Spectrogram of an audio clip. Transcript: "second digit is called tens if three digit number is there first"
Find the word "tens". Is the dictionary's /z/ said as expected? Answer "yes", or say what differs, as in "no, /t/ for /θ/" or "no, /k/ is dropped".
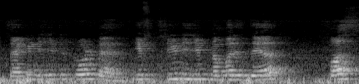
no, /z/ is dropped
